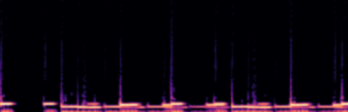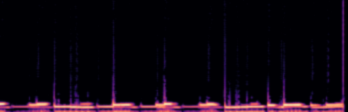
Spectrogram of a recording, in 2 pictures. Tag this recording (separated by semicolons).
sweet; gentle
